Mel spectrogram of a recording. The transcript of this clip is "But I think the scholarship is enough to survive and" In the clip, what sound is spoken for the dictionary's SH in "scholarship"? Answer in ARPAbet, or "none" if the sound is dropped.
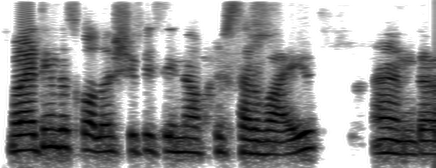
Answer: SH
